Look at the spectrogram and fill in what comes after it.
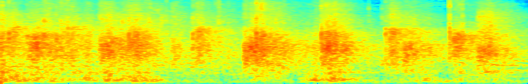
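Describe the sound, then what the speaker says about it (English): A poetry slam audience bursts into applause, the clapping swelling in several loud waves over a few seconds. "So please give yourselves a round of applause"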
